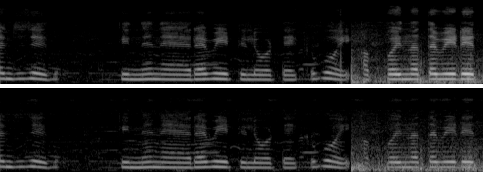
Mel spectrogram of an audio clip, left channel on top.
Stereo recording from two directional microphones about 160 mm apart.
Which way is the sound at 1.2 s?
30° left (ahead or behind).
